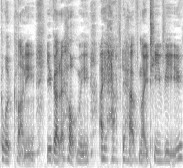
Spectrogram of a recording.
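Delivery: ordinary talk, nothing marked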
